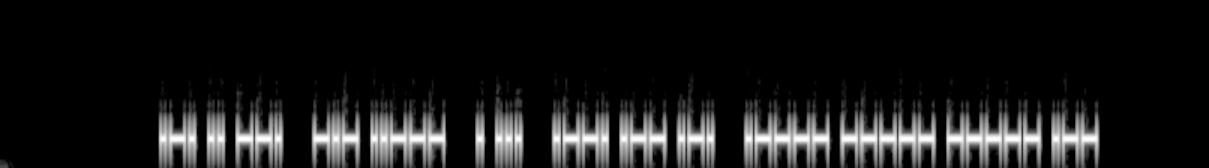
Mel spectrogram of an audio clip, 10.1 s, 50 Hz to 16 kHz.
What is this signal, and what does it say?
Morse code, heard as a keyed tone, about 32 wpm, 700 Hz. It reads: RIG K2 ES PWR 100W
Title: Practice QSO - Exchange 2 - Info - 30wpm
